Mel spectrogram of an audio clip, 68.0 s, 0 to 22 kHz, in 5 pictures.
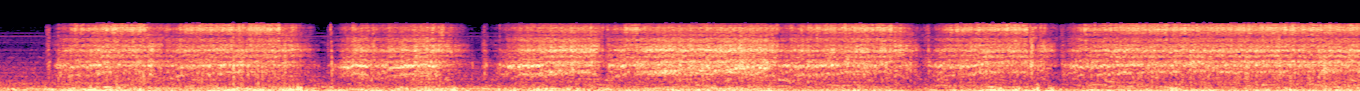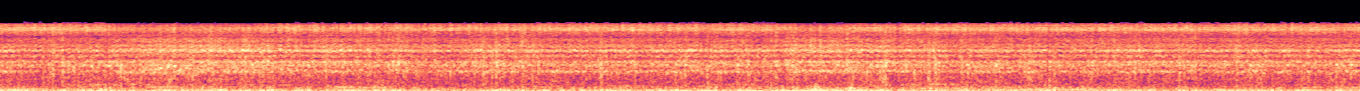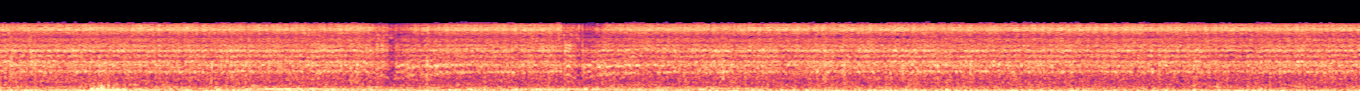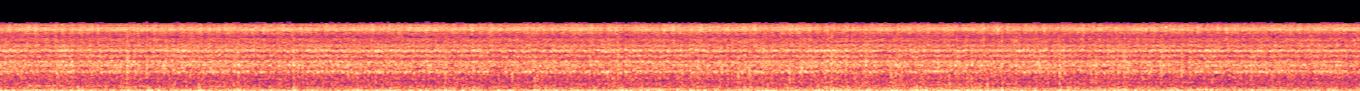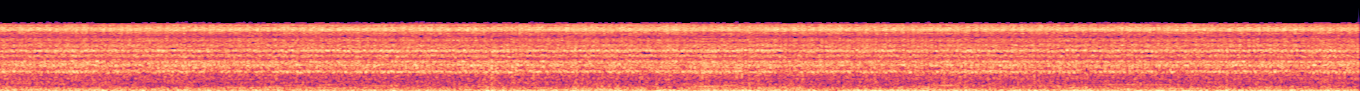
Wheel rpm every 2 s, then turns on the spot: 40, 50, 60, 100, 80, 80, 110, 110, 110, 110, 120, 120, 110, 120, 120, 110, 100, 110, 120, 110, 110, 110, 110, 120, 120, 110, 110, 110, 110, 110, 110, 110, 110, 110.
none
